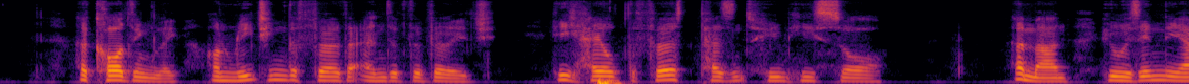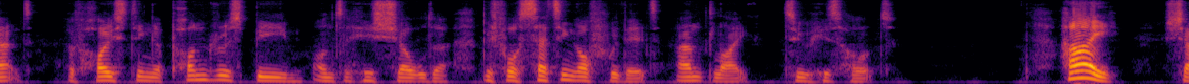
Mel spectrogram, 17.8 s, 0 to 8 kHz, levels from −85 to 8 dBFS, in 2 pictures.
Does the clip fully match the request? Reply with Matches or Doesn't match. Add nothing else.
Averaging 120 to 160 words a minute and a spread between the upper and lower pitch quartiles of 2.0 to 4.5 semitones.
Matches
